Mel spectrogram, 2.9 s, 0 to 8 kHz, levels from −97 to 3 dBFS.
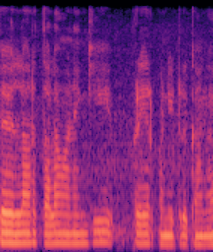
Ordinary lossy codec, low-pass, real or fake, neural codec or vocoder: none; 7.2 kHz; real; none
